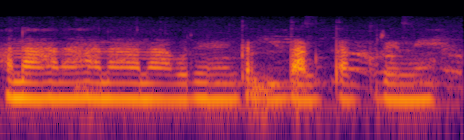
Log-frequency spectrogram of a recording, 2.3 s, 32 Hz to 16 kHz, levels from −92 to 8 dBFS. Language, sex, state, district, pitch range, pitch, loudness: Chakma, female, Tripura, Dhalai, 195-205 Hz, 200 Hz, -22 LUFS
